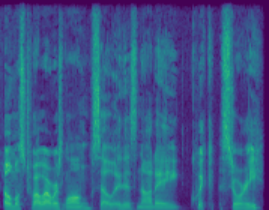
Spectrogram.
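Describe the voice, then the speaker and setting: A woman's voice: low-pitched, unhurried, creaky. A woman speaking as a podcast co-host, discussing books in casual conversation.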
